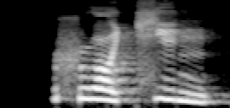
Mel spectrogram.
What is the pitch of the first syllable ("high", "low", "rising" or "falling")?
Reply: falling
